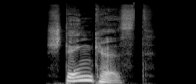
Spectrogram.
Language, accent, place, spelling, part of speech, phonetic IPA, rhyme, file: German, Germany, Berlin, stänkest, verb, [ˈʃtɛŋkəst], -ɛŋkəst, De-stänkest.ogg
- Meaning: second-person singular subjunctive II of stinken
